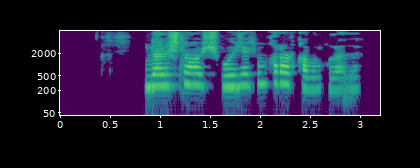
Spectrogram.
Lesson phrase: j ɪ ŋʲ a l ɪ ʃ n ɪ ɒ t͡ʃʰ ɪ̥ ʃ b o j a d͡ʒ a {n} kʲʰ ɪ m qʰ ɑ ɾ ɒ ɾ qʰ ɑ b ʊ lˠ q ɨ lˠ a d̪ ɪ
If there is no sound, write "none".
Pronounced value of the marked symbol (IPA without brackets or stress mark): none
